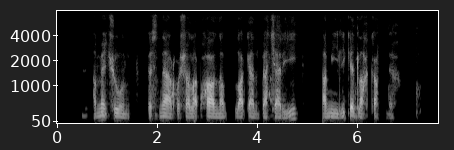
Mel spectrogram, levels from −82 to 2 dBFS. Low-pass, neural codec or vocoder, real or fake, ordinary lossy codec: 7.2 kHz; autoencoder, 48 kHz, 128 numbers a frame, DAC-VAE, trained on Japanese speech; fake; Opus, 32 kbps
